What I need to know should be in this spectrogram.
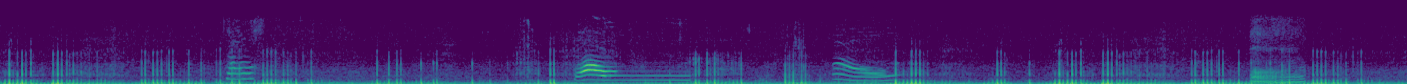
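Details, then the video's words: Cat meowing in a noisy space: two short, mid-pitched meows a few seconds apart, the first bending up and holding steady, the second falling. Frequent clicks, taps and low rumbling fill the background. "real cat sound"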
